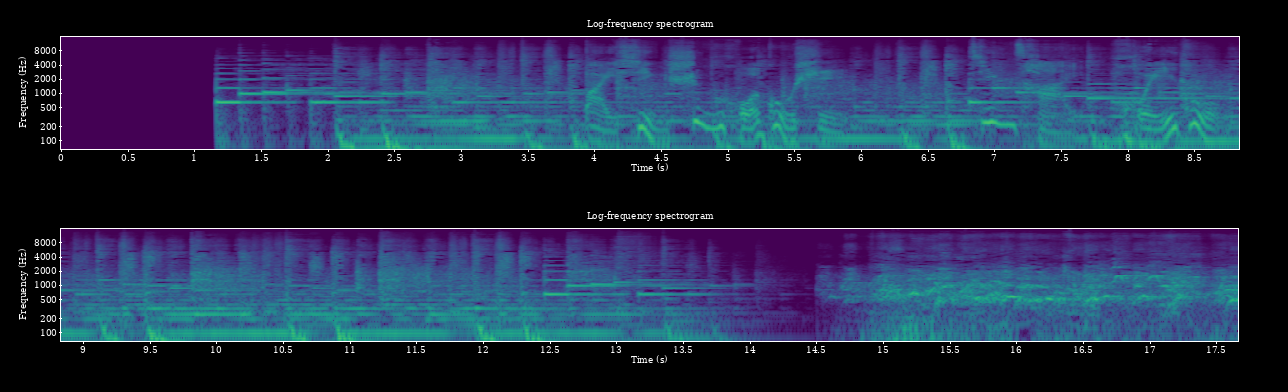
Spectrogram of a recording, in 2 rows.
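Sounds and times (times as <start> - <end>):
short stretch of music: 1.2 - 14.5
speech: 4.1 - 6.2, 6.9 - 9.1
many dogs barking and yapping at a stray cat and dog adoption shelter in Shunyi: 14.6 - 17.6.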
